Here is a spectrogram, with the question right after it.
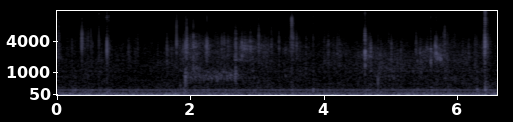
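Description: Fingertips sweep and roll small solid steel pachinko balls across velvet so they knock together. Quiet, bright clicks and soft ticks scatter over a steady low hum, with a faint rolling rustle between the taps.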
